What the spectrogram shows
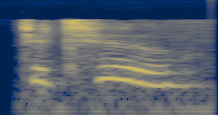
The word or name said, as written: tatou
